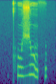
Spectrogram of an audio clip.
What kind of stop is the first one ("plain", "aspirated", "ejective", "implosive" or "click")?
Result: aspirated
